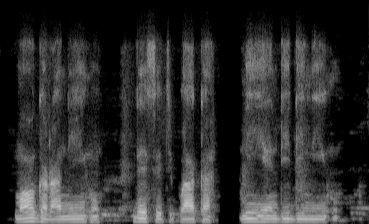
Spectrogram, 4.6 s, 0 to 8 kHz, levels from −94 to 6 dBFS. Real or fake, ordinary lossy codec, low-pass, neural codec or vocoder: real; Opus, 24 kbps; 7.2 kHz; none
